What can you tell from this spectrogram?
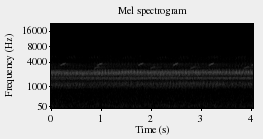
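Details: Massed frog voices form an unbroken high buzzing drone, with brief upward-sweeping chirps popping out every half second or so.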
